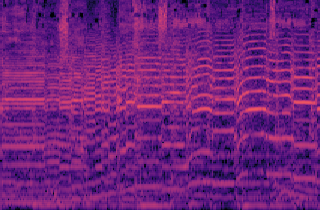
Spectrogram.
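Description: An a cappella vocal group singing close harmonies, with pitches gliding, over a cello accompaniment.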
